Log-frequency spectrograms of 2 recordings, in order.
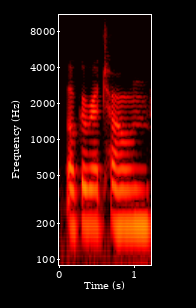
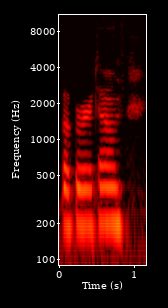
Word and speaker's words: Boca Raton: so it's about her growing up in Boca Raton Florida I think that's how it's pronounced Boca ratone and it's about Sochi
